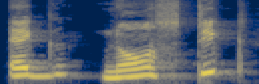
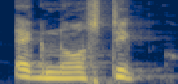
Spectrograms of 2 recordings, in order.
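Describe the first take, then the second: First: agnostic in slow separate parts, rising; syllable by syllable. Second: Said in the usual way. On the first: Shown as a demonstration. Teacher prompting learners for the English word, slow and rising. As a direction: say agnostic slowly as एग-नोस-टिक. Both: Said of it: "English में क्या बोलते हैं".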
